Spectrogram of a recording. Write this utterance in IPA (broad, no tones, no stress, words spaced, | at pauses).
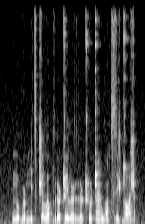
nʊbə˞bnit͡st͡ʃʌ lʌbrə˞ ʈɪlə˞rə˞ ʈʰʊ ʈæ̃ wɑ̃t͡szɪʒ ɖɑʒ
